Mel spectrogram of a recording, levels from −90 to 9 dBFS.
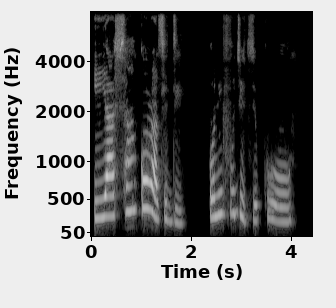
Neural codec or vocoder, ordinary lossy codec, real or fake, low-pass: none; none; real; none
